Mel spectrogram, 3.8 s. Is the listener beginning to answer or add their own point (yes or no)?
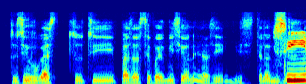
yes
